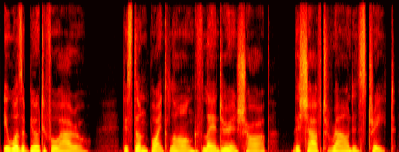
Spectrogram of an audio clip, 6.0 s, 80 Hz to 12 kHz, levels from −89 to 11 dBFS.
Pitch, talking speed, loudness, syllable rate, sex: 180 Hz, 170 wpm, -19 LUFS, 4.4 syllables/s, female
